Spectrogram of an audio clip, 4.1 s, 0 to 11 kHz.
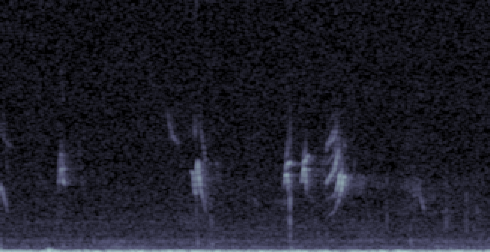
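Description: A bird's diving display recorded on March 25, 2008 at a bend in the wash at Boyd Deep Canyon Natural History Reserve: short, high, sharp chirps and squeaks scattered across a few seconds, with a quick cluster in the middle, over a steady low rumble with no talking.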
